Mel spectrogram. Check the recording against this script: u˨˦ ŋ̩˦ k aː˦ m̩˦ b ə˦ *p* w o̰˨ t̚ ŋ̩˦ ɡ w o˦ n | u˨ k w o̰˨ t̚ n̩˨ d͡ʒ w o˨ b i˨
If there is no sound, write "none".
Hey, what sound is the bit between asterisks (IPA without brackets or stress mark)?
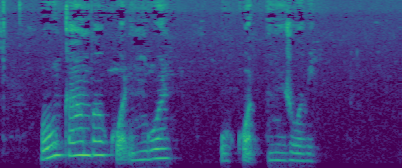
k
